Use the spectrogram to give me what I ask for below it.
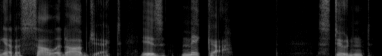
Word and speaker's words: mikä: The word for what when you are pointing at a solid object is mikah.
